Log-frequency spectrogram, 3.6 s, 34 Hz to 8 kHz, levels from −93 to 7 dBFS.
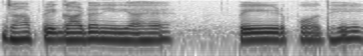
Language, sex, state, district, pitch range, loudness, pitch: Hindi, female, Delhi, New Delhi, 165-175 Hz, -14 LUFS, 170 Hz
